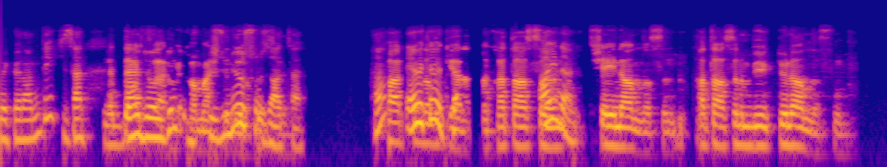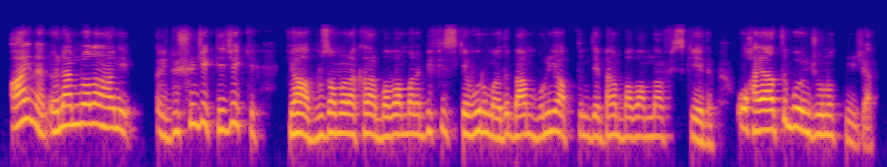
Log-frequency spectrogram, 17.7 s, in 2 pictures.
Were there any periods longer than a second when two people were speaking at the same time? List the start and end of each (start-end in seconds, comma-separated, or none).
1.0-3.0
